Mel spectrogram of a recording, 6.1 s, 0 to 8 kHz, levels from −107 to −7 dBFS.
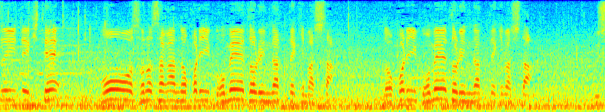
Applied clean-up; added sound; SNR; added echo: none; none; none; none.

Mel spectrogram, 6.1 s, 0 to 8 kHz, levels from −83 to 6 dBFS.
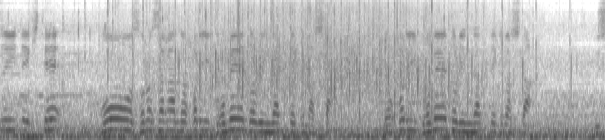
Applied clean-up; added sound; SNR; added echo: none; Applause; 13 dB; reverberation time 0.5 s.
